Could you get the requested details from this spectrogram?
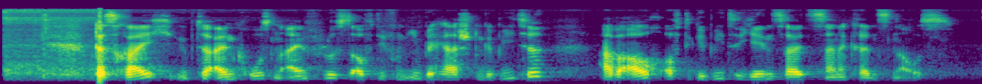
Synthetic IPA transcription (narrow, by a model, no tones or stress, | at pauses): d̥asʁaɪçʔyːp̚tʰəʔa̰ɪnənɡʁoːsn̩ʔa̰ɪnflʊsa̰ʊfd̥iːfɔnʔiːmbəɦɛɐʃtn̩ɡəbiːtʰə | ʔaːbɐ̰ʔa̰ʊxaʊfd̥iːɡəbiːtʰəjeːnzaɪt͡sz̥aɪnɐɡ̥ʁɛnt͡sn̩a̰ʊs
